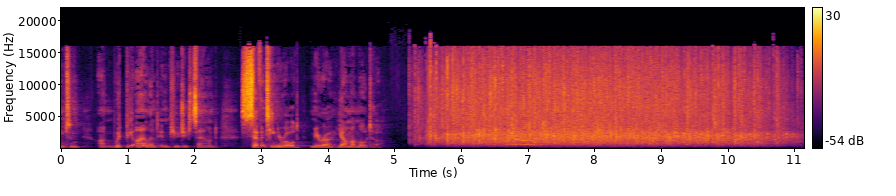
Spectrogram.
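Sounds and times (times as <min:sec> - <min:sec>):
speech: 0:00.0 - 0:04.9
audience applause welcoming a 17-year-old violinist onto a stage: 0:05.2 - 0:11.1.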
